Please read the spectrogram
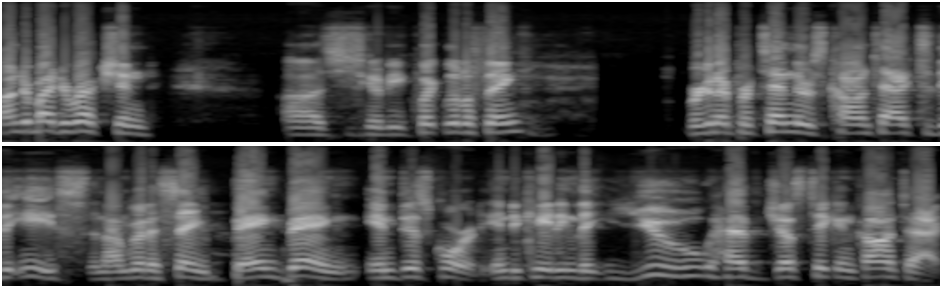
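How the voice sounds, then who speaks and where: A man's high-pitched, bright, sharp tone at a very fast pace. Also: dry, close sound with no echo. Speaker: gaming unit instructor. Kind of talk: instructional briefing. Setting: voice chat in online game.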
